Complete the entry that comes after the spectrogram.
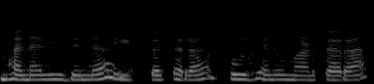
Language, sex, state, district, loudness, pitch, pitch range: Kannada, female, Karnataka, Chamarajanagar, -43 LUFS, 220 Hz, 215-235 Hz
